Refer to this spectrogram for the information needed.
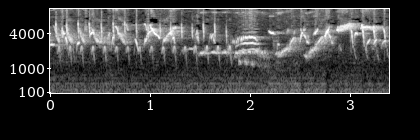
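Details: Canary from a 3-in-1 master recording for training, kenari gacor: quick chattering trills leading into rising swooping whistles and a final burst of fast notes.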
